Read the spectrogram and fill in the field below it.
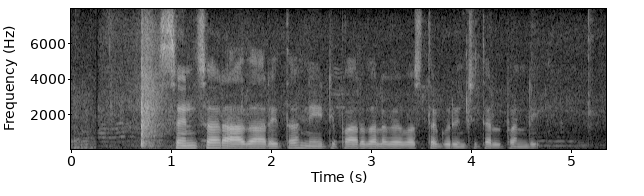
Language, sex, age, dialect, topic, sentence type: Telugu, male, 31-35, Telangana, agriculture, question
